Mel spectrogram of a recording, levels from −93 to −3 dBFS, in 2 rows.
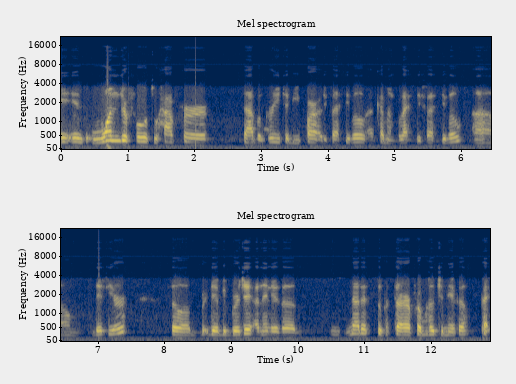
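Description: From 1.02 s to 7.02 s the audio carries periodic USB or driver dropouts: about seven brief gaps, spaced exactly 1.0 s apart. At each one, around a millisecond of signal is lost and replaced by silence, as something stalls the audio path on a fixed schedule. Each gap sounds like a small tick that is audible only while sound is present. Unlike random clicks or network packet loss, the strict one-second rhythm points to a recurring system task.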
